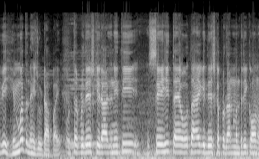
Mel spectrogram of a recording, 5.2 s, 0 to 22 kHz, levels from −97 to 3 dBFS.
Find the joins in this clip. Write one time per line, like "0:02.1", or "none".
0:01.3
